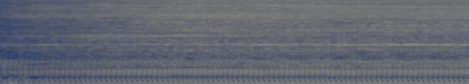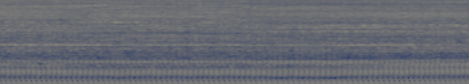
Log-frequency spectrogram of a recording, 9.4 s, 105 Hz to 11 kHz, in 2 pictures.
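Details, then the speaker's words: Yamaha 225DX Tri-Moto three-wheeler being restored, mic near cylinder head: steady even thumping idle about four beats a second, no clatter or valve tappet noise, revs fine; normal idle, carburetor needs tuning, air filter needed. "She sounds healthy, dude. We'll have to get some air filter. Listen to that thumping idle. That is beautiful."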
